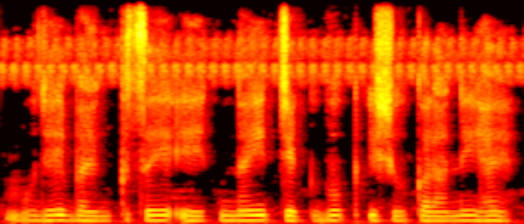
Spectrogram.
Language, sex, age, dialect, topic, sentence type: Hindi, female, 46-50, Awadhi Bundeli, banking, statement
